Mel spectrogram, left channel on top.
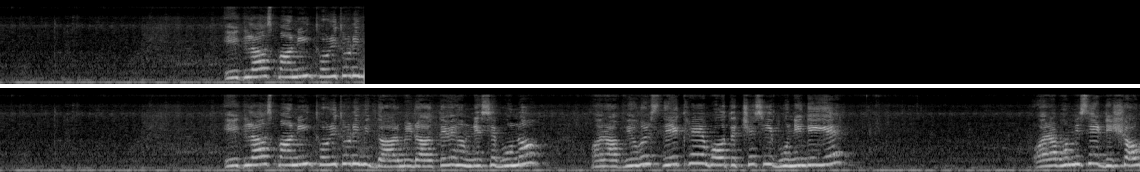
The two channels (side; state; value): left; drops out; at 3.7 s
